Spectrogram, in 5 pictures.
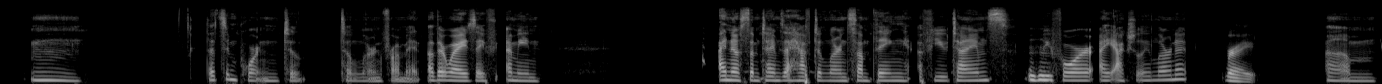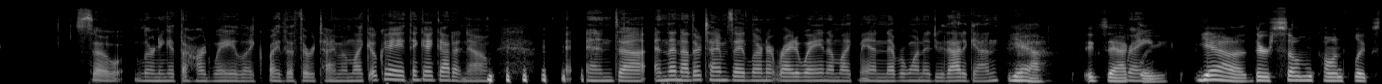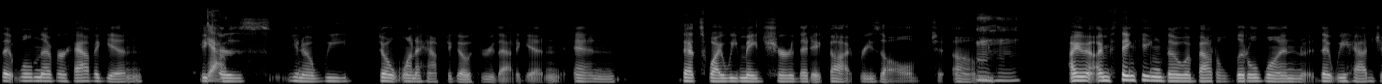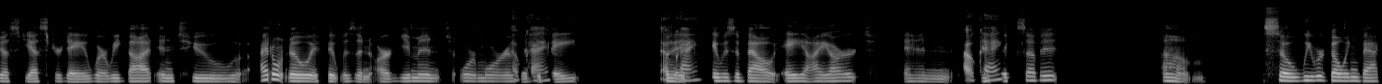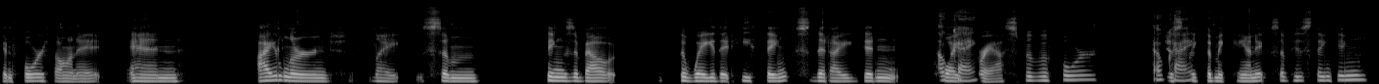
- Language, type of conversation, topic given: English, unstructured, How has conflict unexpectedly brought people closer?
- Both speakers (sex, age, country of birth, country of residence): female, 45-49, United States, United States; female, 50-54, United States, United States
- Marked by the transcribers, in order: other background noise; chuckle; tapping; "resolved" said as "resolvech"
